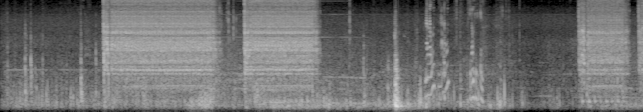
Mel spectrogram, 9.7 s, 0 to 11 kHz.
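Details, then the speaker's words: 2015 Ram ProMaster 2.4 MultiAir, stopped starting: repeated fast even cranking bursts with no compression beats, sounding like lost valves or timing chain; chain looked fine, trapped air in MultiAir valve actuator keeping valves shut, fixed by bleeding while cranking. "Ese, que ya no arrancó, pero no solo ese, sino que se escucha como si el vehículo no tuviera compresión, como si se hubieran ido las válvulas o la cadena de tiempo."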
